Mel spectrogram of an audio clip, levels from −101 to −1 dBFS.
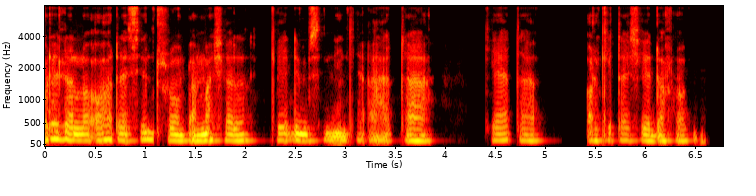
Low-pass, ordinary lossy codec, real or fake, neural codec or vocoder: none; none; fake; codec, 16 kHz, 16 kbps, FunCodec, trained on LibriTTS, 50 frames a second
